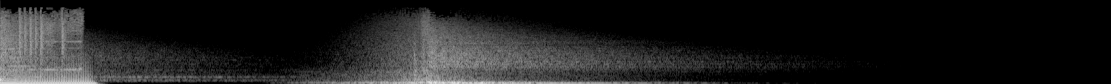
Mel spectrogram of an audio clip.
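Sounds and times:
bass: 0.0s - 1.0s
sound effects: 0.0s - 1.1s
percussion: 0.0s - 7.7s.

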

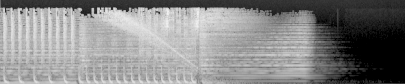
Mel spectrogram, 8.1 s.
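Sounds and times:
mystical trap beat: 0.0s - 4.5s.

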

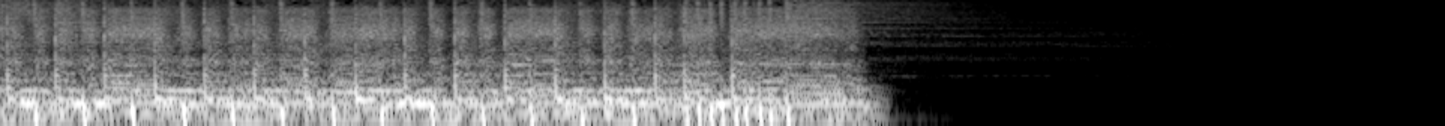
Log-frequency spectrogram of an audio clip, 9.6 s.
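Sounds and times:
thrash metal music: 0.0s - 6.3s.

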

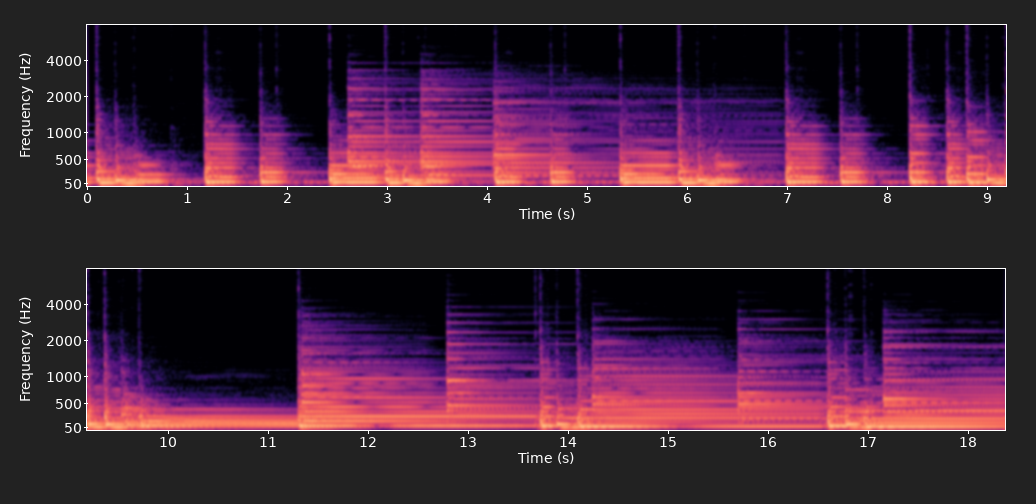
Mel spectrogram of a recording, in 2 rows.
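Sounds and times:
bass: 0.0s - 18.3s
piano: 0.0s - 18.3s.

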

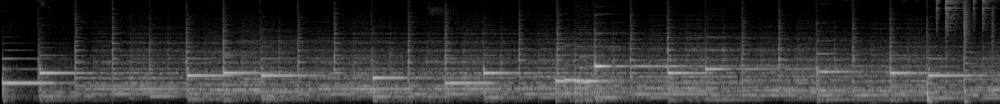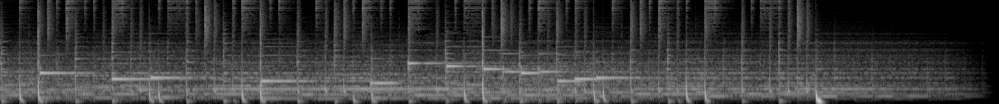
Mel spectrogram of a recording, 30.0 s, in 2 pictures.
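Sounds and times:
downtempo remix music: 0.0s - 29.4s.

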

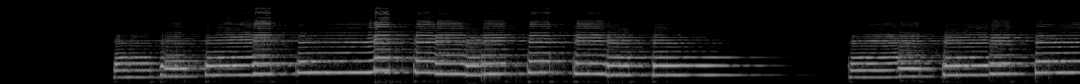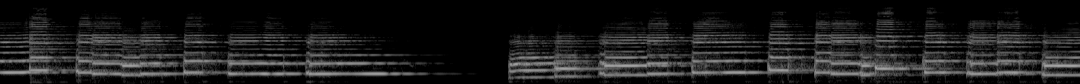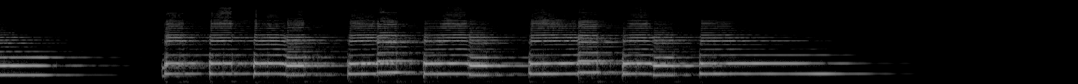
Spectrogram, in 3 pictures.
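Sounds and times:
trumpets: 1.2s - 7.7s, 8.5s - 15.0s, 15.9s - 22.6s, 23.2s - 30.2s.

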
